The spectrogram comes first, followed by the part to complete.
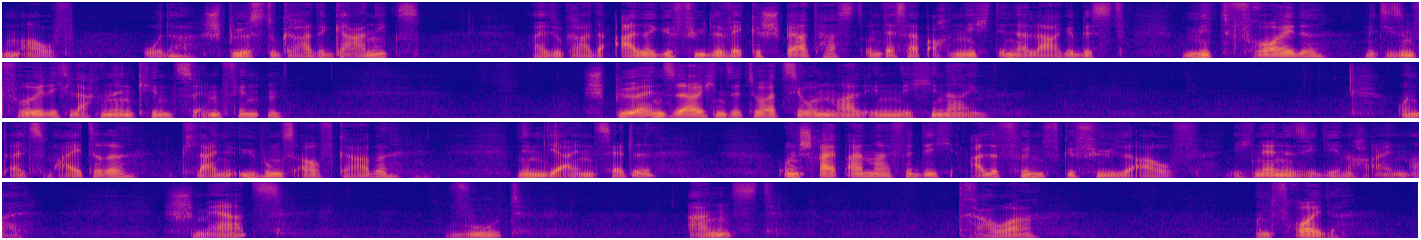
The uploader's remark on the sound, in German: Achtung: live im Wald gesprochen- kann Spuren von echter Waldenergie enthalten. Live aus dem Wald.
